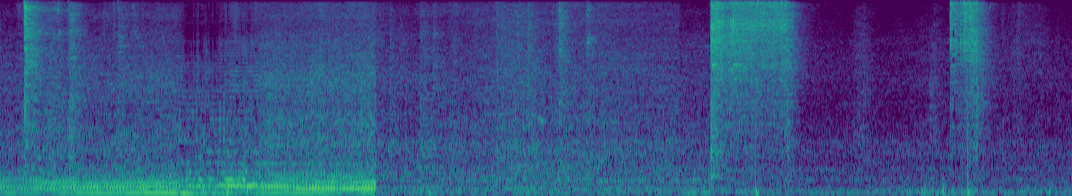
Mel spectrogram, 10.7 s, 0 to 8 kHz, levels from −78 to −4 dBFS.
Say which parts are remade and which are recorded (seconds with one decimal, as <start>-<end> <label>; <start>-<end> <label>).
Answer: 0.0-1.8 recorded; 1.8-2.6 remade; 2.6-10.7 recorded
